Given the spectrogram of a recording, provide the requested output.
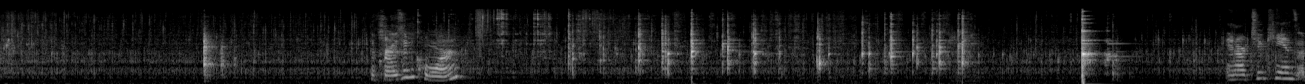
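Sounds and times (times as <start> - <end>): faint sizzle: 0.0 - 13.0
spoon knocking and scraping in pot: 2.0 - 2.4, 4.8 - 9.8, 10.8 - 11.3.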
